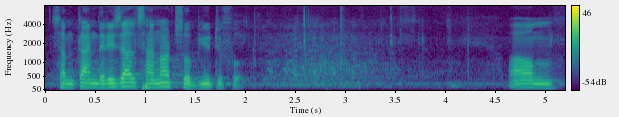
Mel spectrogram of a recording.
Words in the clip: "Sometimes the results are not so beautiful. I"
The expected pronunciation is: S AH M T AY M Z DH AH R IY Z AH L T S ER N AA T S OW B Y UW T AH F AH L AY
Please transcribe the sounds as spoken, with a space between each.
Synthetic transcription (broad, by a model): S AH M T AY M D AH R IY Z AH L T S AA N AA T S OW B Y UW T AH F AH L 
